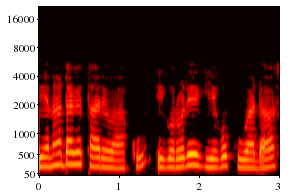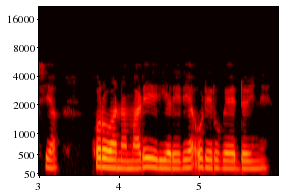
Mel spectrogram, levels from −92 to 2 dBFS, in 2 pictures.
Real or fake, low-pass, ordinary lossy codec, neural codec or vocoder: real; 5.4 kHz; none; none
